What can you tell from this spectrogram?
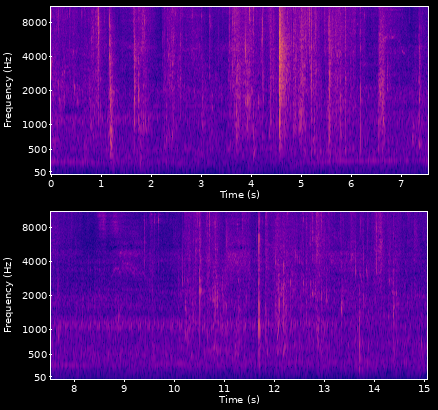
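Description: Small, irregular water splashes as a hooked sheepshead thrashes at the surface, over a faint low hum that rises slowly in pitch.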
